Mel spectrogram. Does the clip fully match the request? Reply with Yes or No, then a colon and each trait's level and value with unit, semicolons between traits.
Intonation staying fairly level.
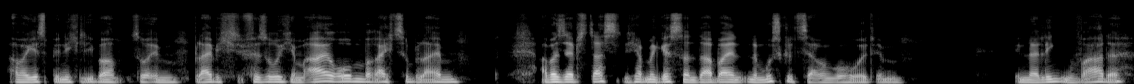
Yes: narrow, 2.2 semitones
